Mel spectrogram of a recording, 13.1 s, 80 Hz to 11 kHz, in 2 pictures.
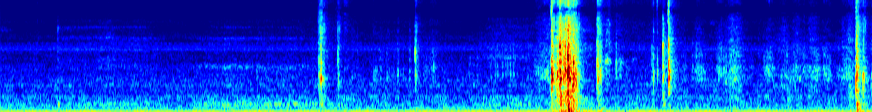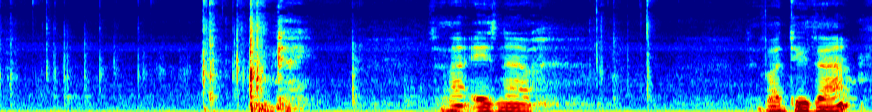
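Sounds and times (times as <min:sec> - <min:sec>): steady low hum: 0:00.0 - 0:13.0
plastic keyboard clatter: 0:04.0 - 0:08.7.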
